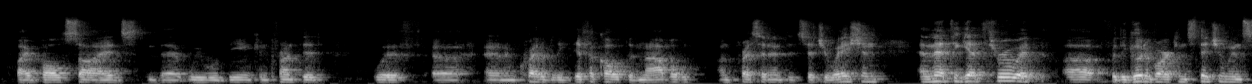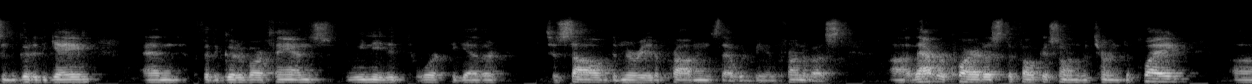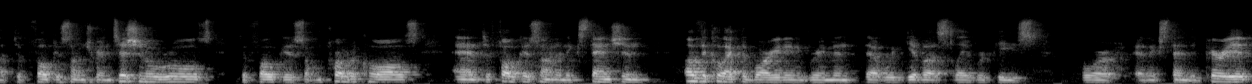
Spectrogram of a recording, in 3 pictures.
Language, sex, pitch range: English, male, 105-125 Hz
